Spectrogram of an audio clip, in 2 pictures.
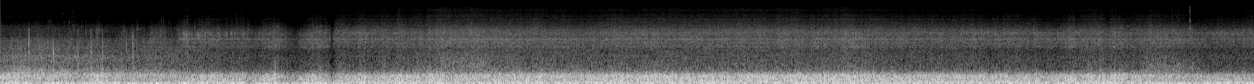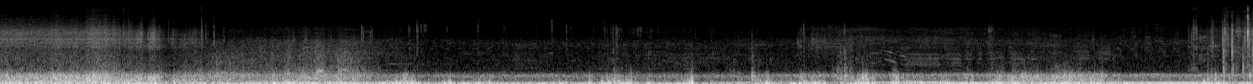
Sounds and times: Vehicle: 0.0s - 25.0s.

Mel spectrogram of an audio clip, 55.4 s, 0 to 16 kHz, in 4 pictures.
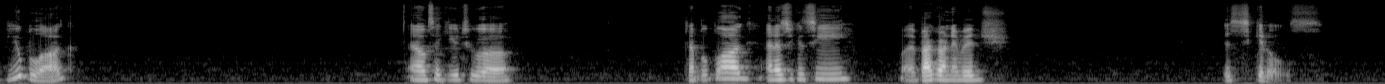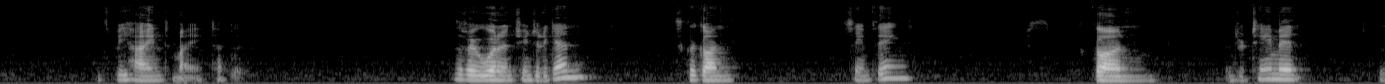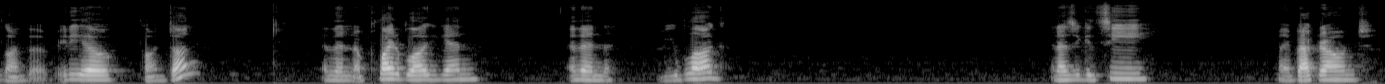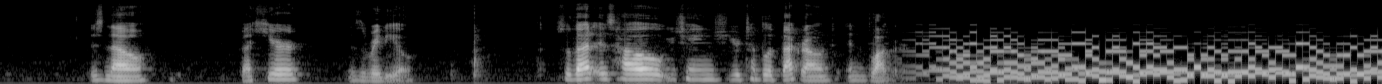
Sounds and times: Narration, monologue: 0.0s - 50.7s.

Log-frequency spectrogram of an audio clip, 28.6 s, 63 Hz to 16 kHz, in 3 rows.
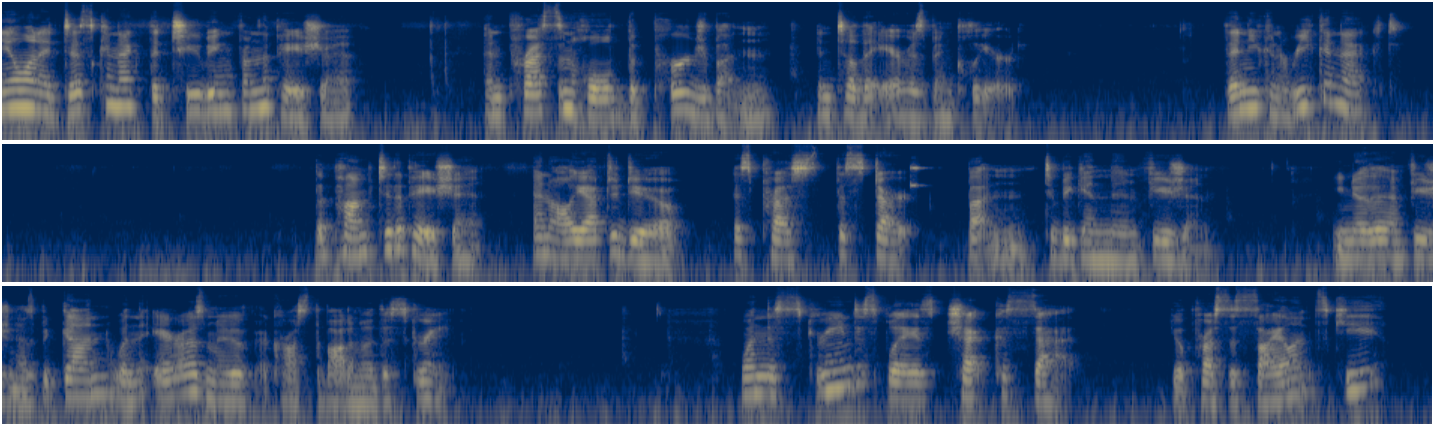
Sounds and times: Speech: 0.0s - 2.4s, 3.2s - 6.8s, 8.2s - 9.4s, 11.6s - 17.6s, 18.4s - 22.1s, 24.0s - 26.2s, 26.9s - 28.3s.

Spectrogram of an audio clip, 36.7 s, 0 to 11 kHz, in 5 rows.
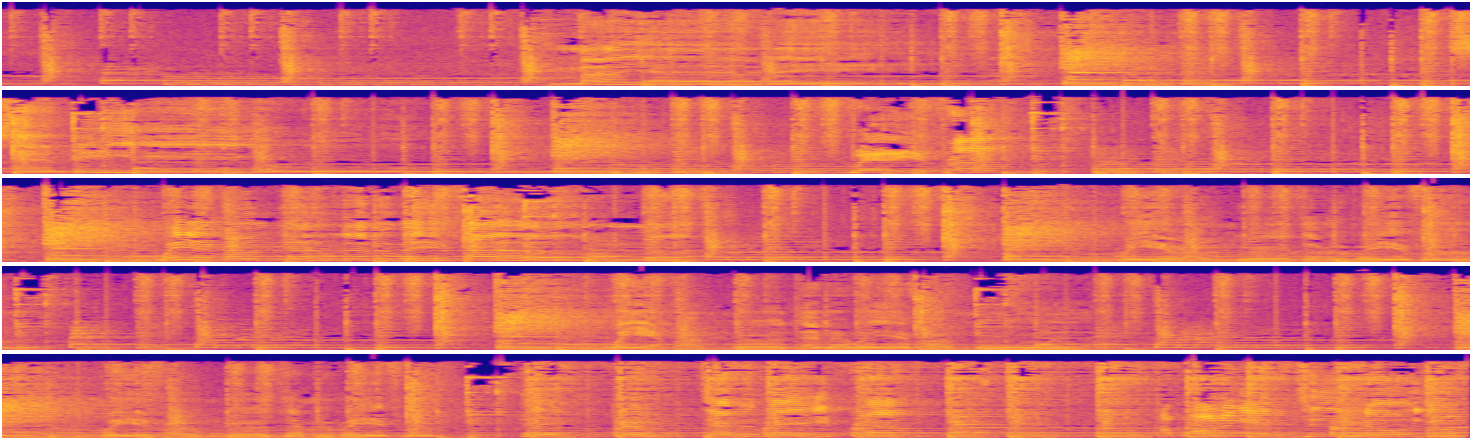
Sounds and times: Drum: 2.6s - 36.7s.

